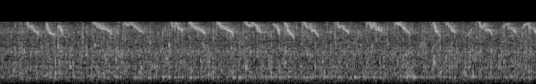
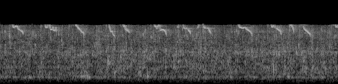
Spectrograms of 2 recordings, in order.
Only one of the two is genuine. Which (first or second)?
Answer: second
